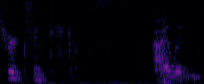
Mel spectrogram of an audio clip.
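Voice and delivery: slow hushed whisper. Real, not acted. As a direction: whisper it slowly.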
